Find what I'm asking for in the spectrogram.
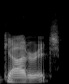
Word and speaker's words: Godrich: So, is it Godrich or Godric? – How do you pronounce his last name? Godrich, but it's kind of like that Sigur Rós, you know, right. – Yeah, it's however you want right. to say it.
